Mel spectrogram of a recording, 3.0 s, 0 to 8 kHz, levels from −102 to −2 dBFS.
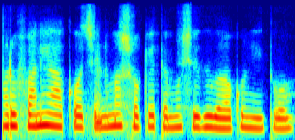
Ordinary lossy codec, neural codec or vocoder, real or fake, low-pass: AAC, 32 kbps; autoencoder, 48 kHz, 32 numbers a frame, DAC-VAE, trained on Japanese speech; fake; 7.2 kHz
